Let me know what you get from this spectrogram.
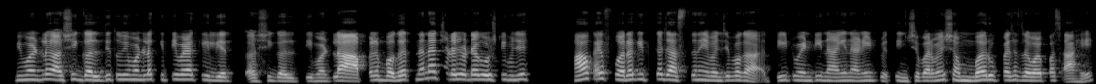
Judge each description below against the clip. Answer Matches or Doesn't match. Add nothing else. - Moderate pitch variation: Matches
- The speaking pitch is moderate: Doesn't match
